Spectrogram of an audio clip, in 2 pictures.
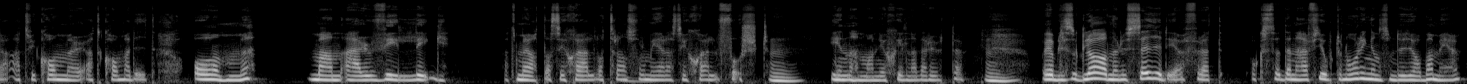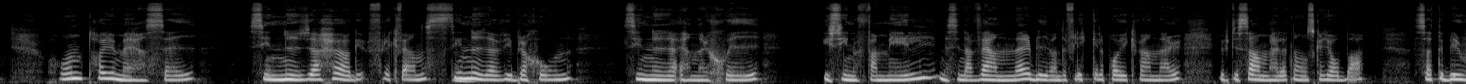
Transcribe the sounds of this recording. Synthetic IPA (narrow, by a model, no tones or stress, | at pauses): aʔat̪vɪkʰɔmːəɾat̪kʰɔmːad̪iːt̪ɔmː | anʔæɾvɪlːɪɡ | at̪møːt̪asɛjɧɛlvɔt̪ʰɾansfɔɾmeːɾasɛjɧɛlvfœ̰ʂʈ | ɪnːanmanjœːɧɪlnad̪æɾʉ̟ːt̪ə | ɔjɑːɡblɪʂɔɡlɑːd̪næɖɵsɛjːəɖɛfœɾat̪ | ɔksɔd̪ɛnɦæɾfjuːʈɔnoːɾɪŋənsɔmd̪ɵjɔbːaɾmɛ | hʊnt̪ʰɑːɾjɵmɛsɛj | sɪnːyːahøːɡfɾɛkʰvɛnsːɪnːyːavɪbɾaɧuːn | sɪnːyːaʔɛnæɾɧiː | ɪsɪnfamɪljmɛsiːnavɛnːəɾbliːvand̪əflɪkːaɛlːəɾpʰɔjkvɛnːəɾʉ̟ːt̪ɪsamhɛlːət̪næɾhʊnskajɔbːa | sɔat̪̚d̪ɛblɪɾ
